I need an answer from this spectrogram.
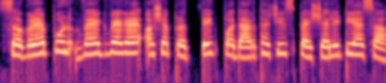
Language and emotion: Goan Konkani, neutral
